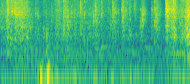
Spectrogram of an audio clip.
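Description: Cards slide and flick against each other as they are shuffled.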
